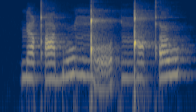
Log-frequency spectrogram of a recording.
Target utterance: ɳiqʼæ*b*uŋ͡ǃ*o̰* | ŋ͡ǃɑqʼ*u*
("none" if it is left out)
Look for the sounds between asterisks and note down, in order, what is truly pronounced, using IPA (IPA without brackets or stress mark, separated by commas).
b, o̰, u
